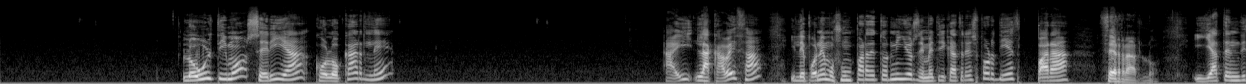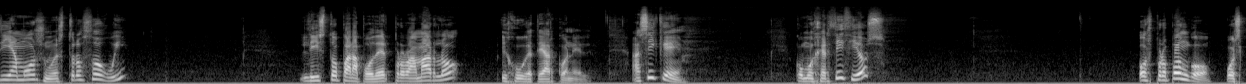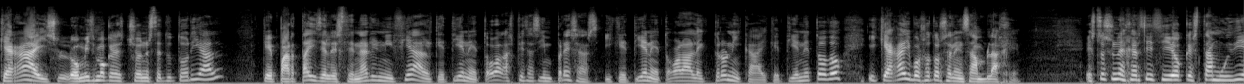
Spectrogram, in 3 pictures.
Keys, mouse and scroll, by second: 0.9 click, 3.5 click, 4.0 right click, 5.6 click, 6.4-8.0 middle drag, 11.4-13.4 middle drag, 13.3-21.3 scroll up 1, 21.3 click, 23.3 Right.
